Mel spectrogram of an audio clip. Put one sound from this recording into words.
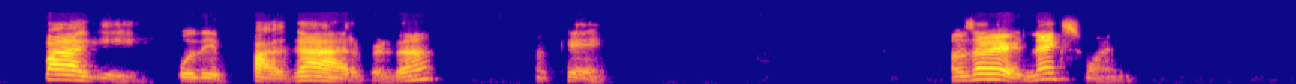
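A woman speaks slowly and clearly through an online call, pronouncing single words.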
